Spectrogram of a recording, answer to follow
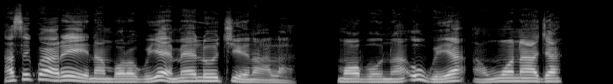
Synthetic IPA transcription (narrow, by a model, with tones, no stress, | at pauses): a˦sɪ˦kʷa˦a˨ɾɪ˦ɪ˨na˨m̩˨bɔ˨ɾɔ˨ɡʷʊ˨je˦˨me˦lo˦t͡ʃi˦e˨na˨la̰˨ | mɔ˨bʊ˨na˨u˦ɡʷe˨ja˦ʔa˨ŋʷʊ˦ɔ˦na˦d͡ʒa˦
